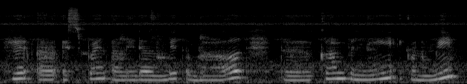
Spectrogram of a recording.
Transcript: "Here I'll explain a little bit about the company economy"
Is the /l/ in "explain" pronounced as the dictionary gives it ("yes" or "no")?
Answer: no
